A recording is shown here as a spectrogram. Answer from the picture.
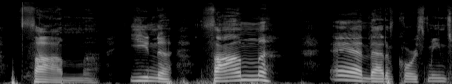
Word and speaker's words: une femme: Une femme.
